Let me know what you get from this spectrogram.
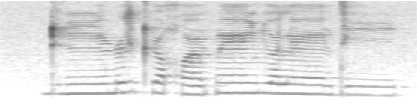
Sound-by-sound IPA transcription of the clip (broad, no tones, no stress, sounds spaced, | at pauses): ɖʱ ĩː ɳ ʏ z ʈʰ ʏ χ œ̃ p ẽː ʎ œ l ẽː d i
